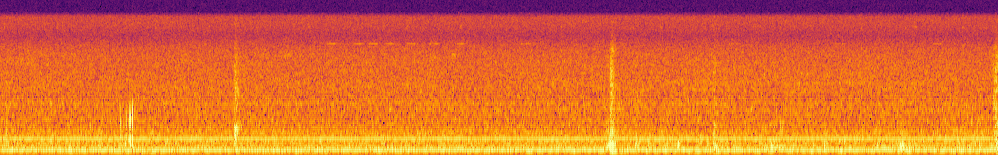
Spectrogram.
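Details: Quiet, scattered brief gurgles and clicks from the abdomen over a steady low background hum; bowel sounds (borborygmi).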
